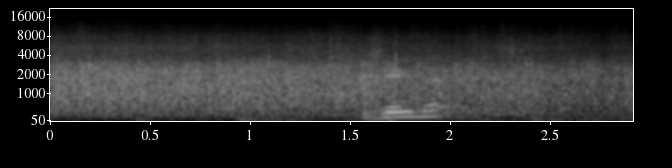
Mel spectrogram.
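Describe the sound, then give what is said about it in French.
Applause from an audience after a lecture: dense, steady clapping that fills the whole clip at an even level, with a brief voice rising over it midway. “Oui, on va vous applaudir d'abord.”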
